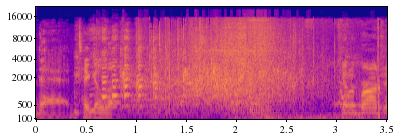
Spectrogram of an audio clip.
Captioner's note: audience laughs and claps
